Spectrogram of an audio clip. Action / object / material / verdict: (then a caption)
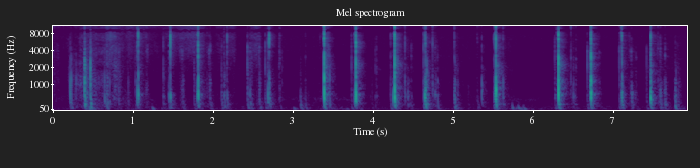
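tap / silicone pop-it fidget toy / silicone / none. Fingertips push and pop the hollow bubbles of a square rainbow silicone pop-it fidget toy resting on a table. A steady run of short, dry, hollow pops and taps is heard, each centered in the mid range around 480 Hz and dying away almost instantly, with some hits louder than others.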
